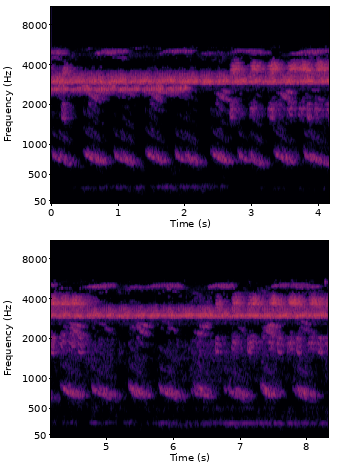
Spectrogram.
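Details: Frogs heard at night beside a lake, giving a rapid string of short falling croaks, about two each second, beneath a constant high insect whine and a low droning tone.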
